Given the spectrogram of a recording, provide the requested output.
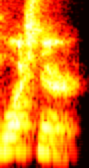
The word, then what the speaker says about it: Washner: Washner? Is that right? My pronunciation is right? Yes, my name is Washner.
